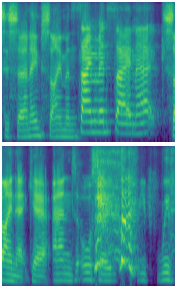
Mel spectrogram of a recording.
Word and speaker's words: Sinek: I have seen it, but how do you pronounce his surname? Simon Sinek.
